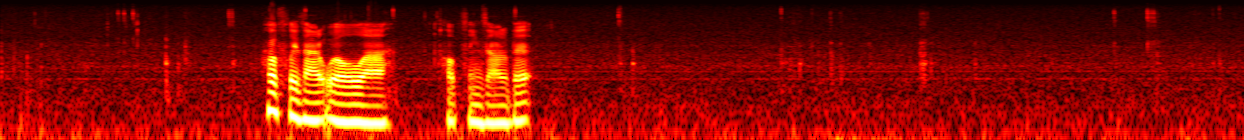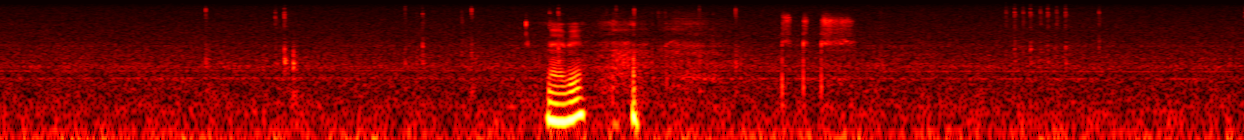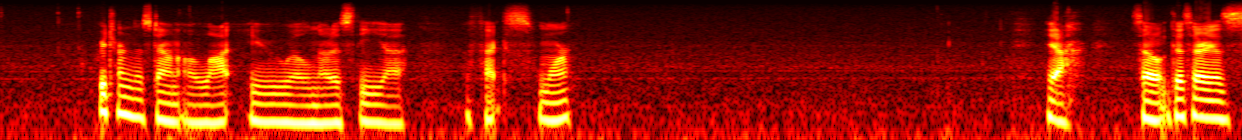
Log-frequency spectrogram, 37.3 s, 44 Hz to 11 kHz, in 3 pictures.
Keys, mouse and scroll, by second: 13.7 middle click, 15.4 click, 25.7 click.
